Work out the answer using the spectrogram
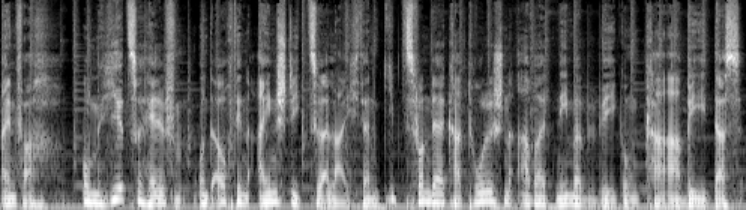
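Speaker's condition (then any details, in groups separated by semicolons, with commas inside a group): No condition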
